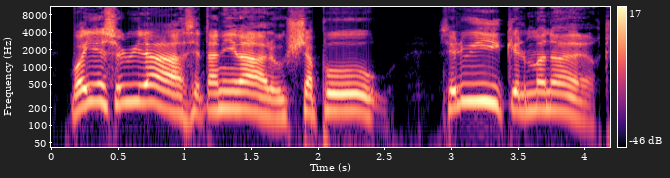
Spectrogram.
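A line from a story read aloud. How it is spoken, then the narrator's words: Harsh shout. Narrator (French): cria une voix dure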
